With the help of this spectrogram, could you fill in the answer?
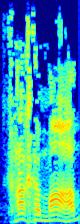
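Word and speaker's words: חכמה: There was a wise, it's chachama, because that's just the feminine ending, the H sound at the end.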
